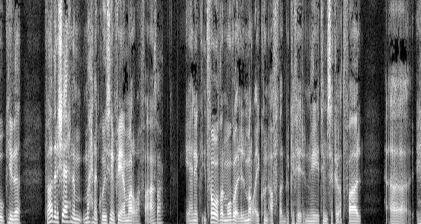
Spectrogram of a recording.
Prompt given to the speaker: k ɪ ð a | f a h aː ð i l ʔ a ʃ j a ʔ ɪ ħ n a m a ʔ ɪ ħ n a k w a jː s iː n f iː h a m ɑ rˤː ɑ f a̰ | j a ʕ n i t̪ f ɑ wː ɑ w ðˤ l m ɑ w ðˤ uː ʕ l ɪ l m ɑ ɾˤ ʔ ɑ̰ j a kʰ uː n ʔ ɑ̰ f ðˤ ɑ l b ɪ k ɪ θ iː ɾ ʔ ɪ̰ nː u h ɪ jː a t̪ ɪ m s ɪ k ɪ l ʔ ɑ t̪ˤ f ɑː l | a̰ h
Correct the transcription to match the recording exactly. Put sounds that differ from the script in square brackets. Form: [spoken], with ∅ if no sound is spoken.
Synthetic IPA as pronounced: k ɪ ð a | f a h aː ð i l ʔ a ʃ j a ʔ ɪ ħ n a m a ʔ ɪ ħ n a k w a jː s iː n f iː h a m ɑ rˤː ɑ f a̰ | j a ʕ n i t̪ f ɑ wː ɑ [∅] ðˤ l m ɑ w ðˤ uː ʕ l ɪ l m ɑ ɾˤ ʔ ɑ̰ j a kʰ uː n ʔ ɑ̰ f ðˤ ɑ l b ɪ k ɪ θ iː ɾ ʔ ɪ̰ nː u h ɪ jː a t̪ ɪ m s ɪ k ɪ l ʔ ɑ t̪ˤ f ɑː l | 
